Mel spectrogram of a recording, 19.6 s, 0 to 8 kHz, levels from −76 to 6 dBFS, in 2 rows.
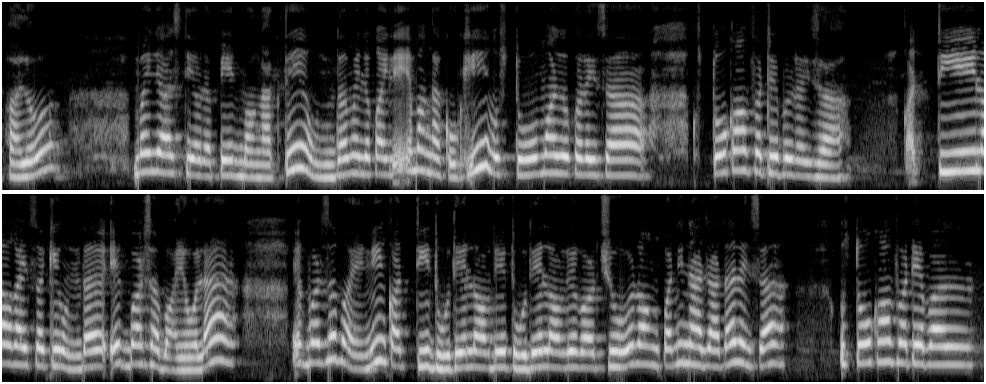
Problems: background sounds at intervals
